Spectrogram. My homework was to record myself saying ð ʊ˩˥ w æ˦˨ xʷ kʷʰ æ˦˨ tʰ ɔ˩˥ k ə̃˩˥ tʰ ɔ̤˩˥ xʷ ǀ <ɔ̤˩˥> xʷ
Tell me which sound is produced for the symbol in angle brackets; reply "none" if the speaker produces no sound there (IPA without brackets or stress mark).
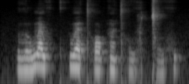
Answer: ɔ̤˩˥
